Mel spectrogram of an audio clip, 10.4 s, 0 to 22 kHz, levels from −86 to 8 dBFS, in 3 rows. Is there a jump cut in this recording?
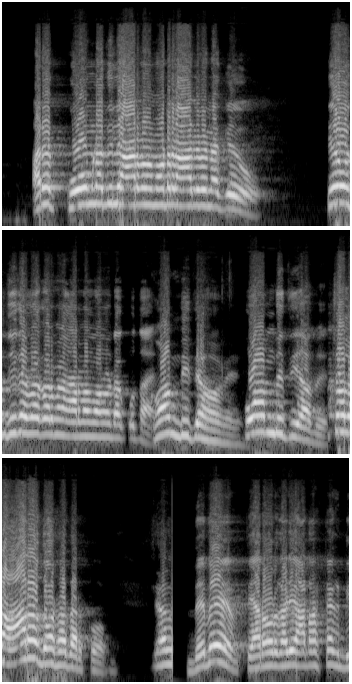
yes; 2 cuts; at 6.8 s, 8.6 s

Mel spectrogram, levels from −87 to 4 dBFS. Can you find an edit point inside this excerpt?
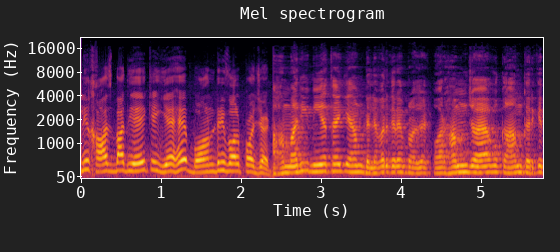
yes; 2 cuts; at 2.4 s, 4.4 s

